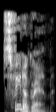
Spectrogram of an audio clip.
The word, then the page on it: sphenogram: British English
